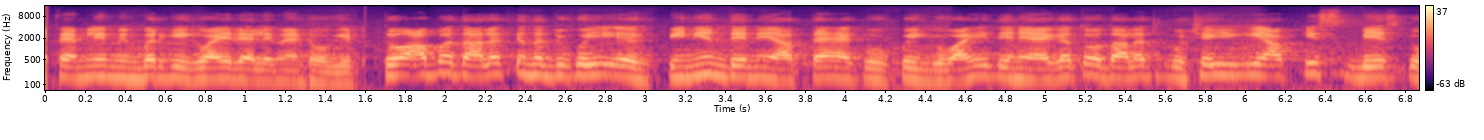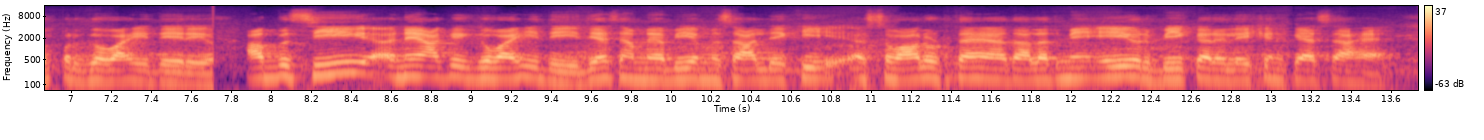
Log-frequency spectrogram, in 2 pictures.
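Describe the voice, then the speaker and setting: A man with a Pakistani accent giving an explanatory law lecture with examples, mixing in English legal terms that he reads out slowly. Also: fairly high pitch. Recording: clear background noise.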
